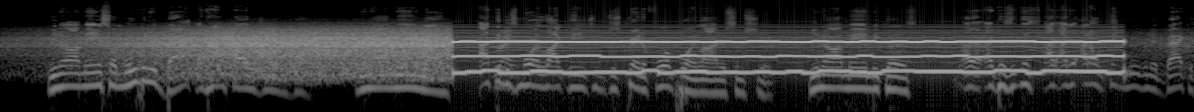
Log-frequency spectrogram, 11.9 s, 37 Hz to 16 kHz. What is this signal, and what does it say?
FT8 (several signals at once), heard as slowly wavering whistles, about 6.25 baud, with speech in English.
